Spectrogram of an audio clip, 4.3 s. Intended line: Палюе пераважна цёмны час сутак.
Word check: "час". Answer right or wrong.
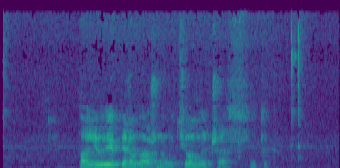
right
